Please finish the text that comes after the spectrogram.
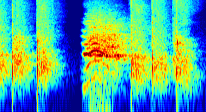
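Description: A school class does a rhythmic ice-breaker clapping chant, with sharp close hand claps in a patterned beat broken by a brief burst of voices.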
